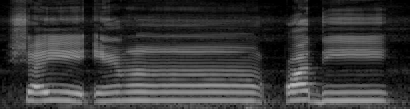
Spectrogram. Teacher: हरूफ मुस्तालिया में से क़ाफ़, इसको हम मोटा करके पढ़ेंगे। शैइन क़दीर, दाल के नीचे देर या साकिन या मद्दा हो गया, इसको हम खींच के पढ़ेंगे।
